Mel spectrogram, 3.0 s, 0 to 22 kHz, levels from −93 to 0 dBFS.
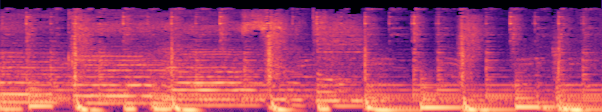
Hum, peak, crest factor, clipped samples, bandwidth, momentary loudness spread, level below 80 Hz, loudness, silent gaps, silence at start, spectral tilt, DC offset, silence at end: none; 0 dBFS; 12 dB; under 0.1%; 17 kHz; 3 LU; -18 dBFS; -13 LUFS; none; 0 s; -5 dB/octave; under 0.1%; 0 s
